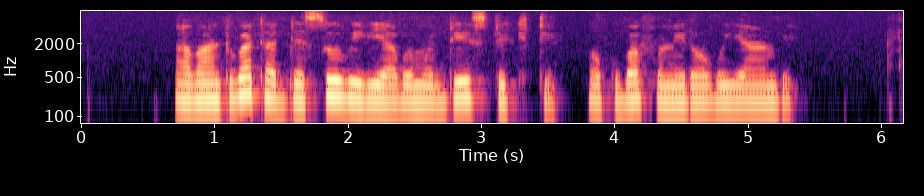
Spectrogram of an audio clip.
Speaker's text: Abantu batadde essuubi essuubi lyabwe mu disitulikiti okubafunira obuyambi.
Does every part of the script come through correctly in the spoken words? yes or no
no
